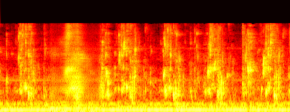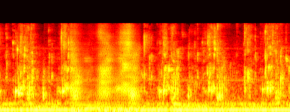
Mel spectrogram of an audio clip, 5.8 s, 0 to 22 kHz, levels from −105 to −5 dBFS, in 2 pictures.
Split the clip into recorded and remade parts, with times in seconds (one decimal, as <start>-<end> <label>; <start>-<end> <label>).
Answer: 0.0-0.5 recorded; 0.5-1.0 remade; 1.0-3.6 recorded; 3.6-4.3 remade; 4.3-5.8 recorded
